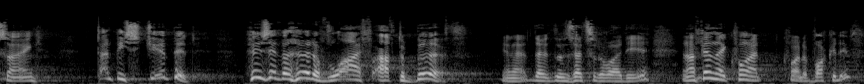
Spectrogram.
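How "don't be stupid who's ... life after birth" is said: mock-incredulous scoff, high and louder; high-pitched dismissive disbelief, playfully acted. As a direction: scoff at an absurd idea, pitch jumping up. Acted cartoon twin scoffing at brother.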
